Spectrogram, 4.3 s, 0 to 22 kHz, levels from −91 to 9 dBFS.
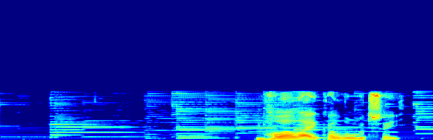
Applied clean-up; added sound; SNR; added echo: classical method spectral subtraction.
